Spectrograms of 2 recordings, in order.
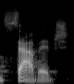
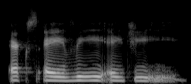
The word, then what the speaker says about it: Xavage: Um, this first one is called Xavage. It's spelled with an X, X A V A G E, Xavage.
